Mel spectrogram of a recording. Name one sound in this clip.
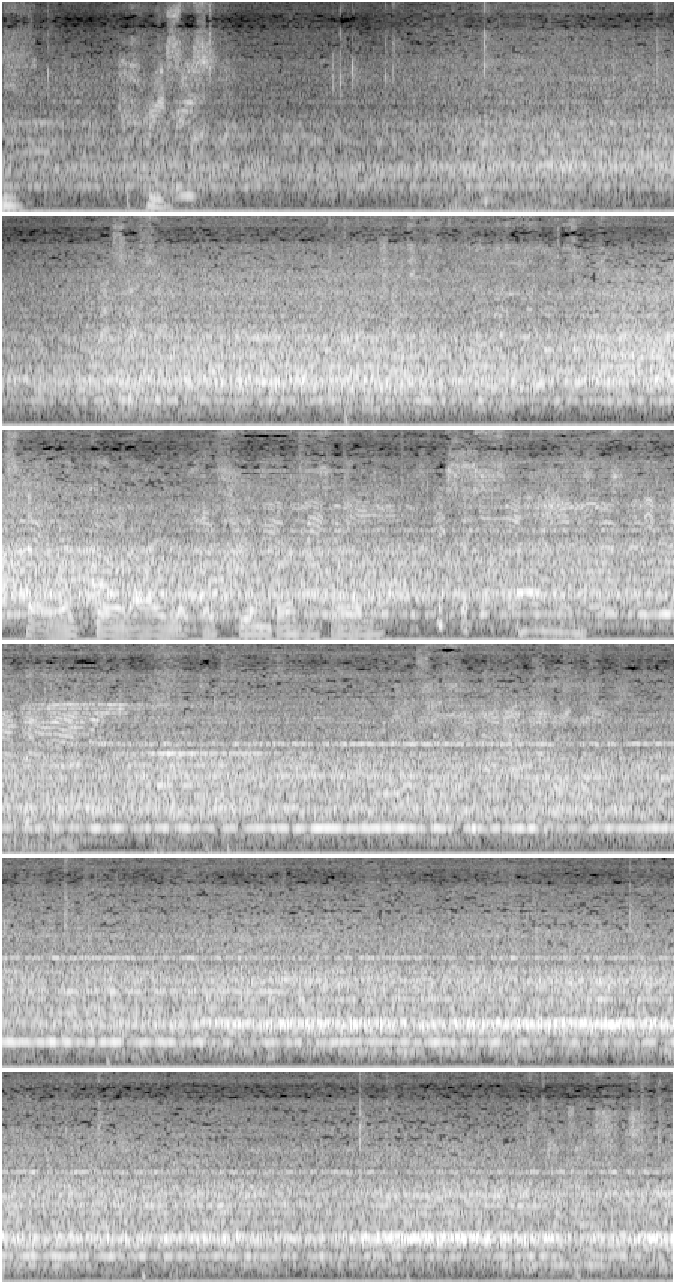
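A large stadium crowd cheers and roars, swelling louder around a goal.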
